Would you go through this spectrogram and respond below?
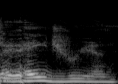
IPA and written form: Adʒrian (Adrian)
